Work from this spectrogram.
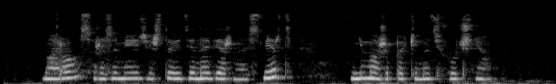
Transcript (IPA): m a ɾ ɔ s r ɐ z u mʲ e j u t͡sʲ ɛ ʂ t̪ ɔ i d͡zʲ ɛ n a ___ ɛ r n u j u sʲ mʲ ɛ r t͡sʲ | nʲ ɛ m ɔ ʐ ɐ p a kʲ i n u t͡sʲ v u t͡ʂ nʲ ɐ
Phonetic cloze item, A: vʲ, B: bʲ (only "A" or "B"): A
